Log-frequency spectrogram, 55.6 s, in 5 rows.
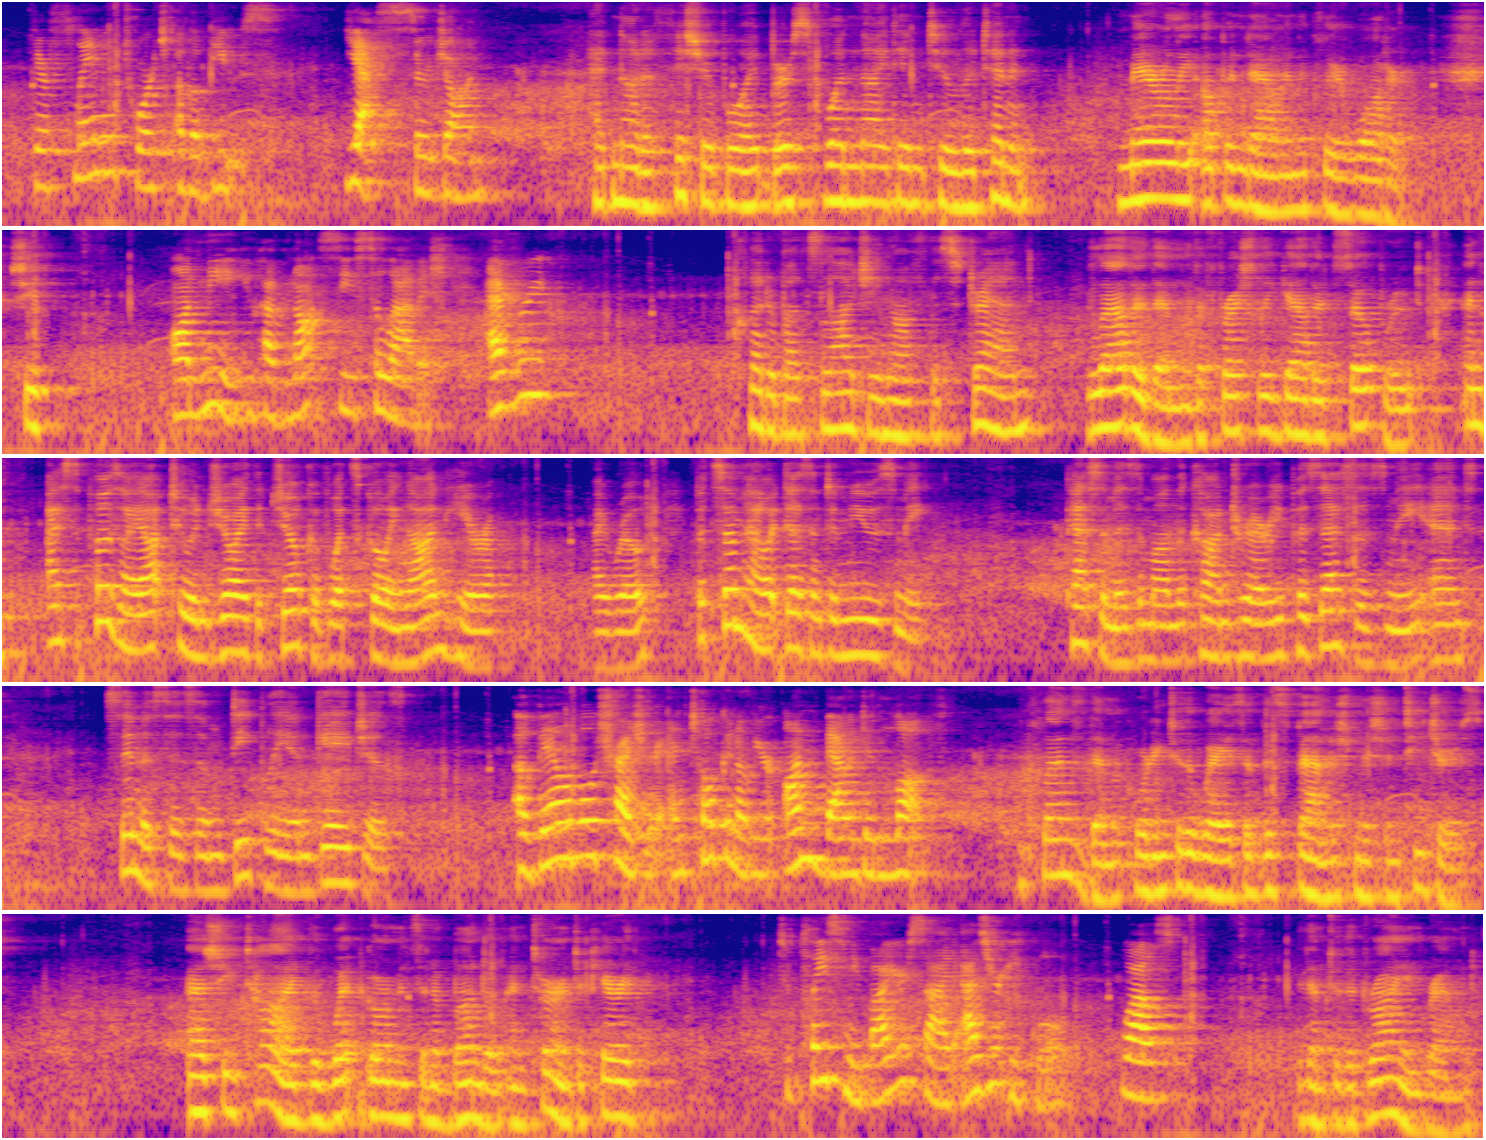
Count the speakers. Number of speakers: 3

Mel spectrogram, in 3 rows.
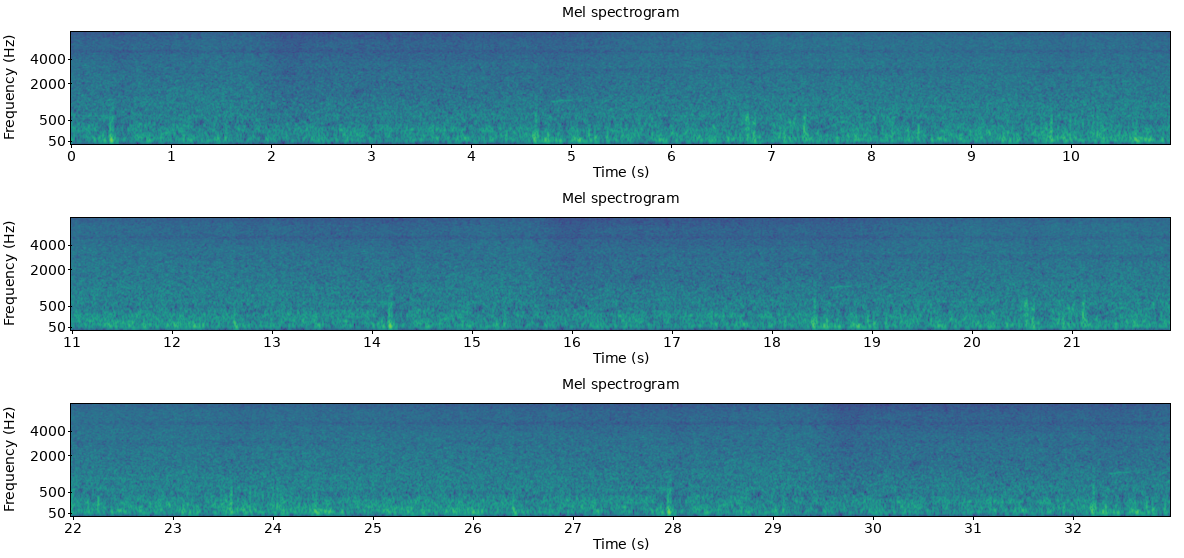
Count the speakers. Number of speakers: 0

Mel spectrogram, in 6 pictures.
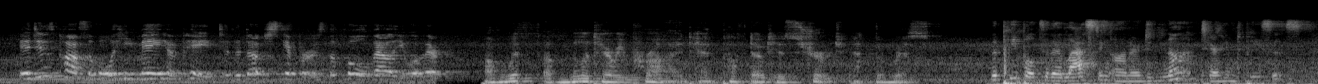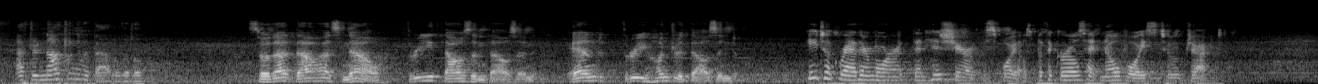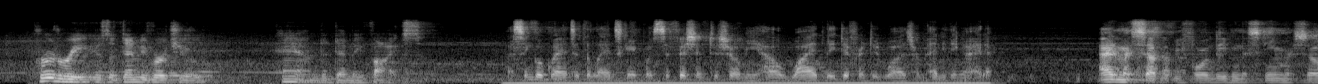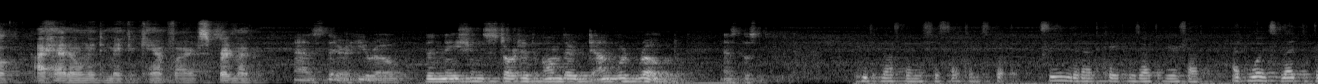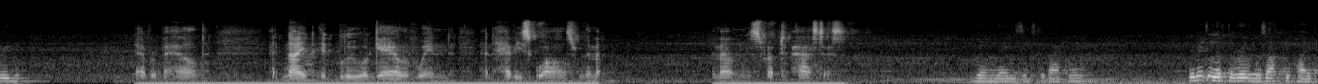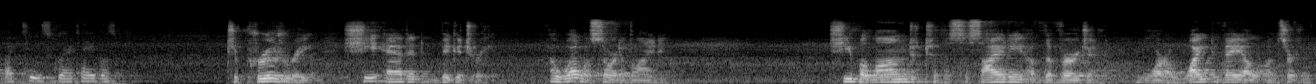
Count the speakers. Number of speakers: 10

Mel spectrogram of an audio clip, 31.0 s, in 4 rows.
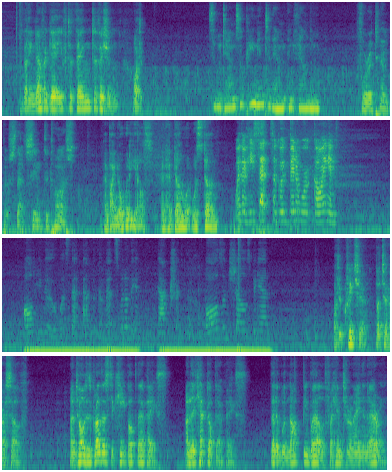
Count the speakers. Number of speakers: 6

